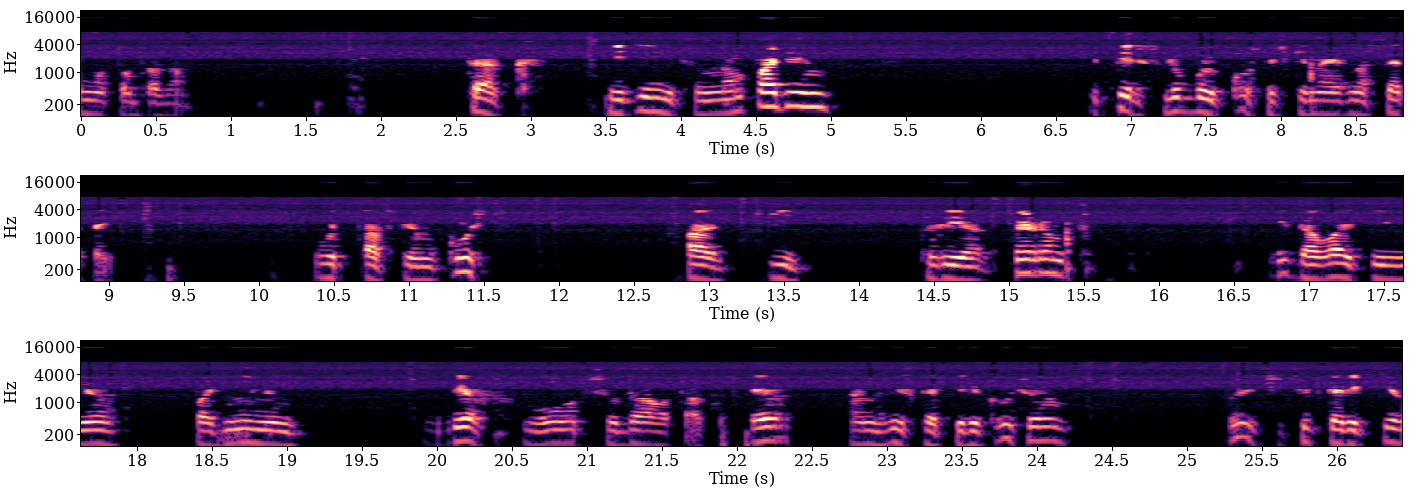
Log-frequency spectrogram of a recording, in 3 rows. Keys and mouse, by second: 3.4 KP_1, 6.9 click, 9.3 e, 12.1 click, 13.4 alt+p, 15.8-16.9 shift+middle drag, 18.0-20.0 drag, 22.0 r, 24.5 click, 25.5-26.4 drag.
